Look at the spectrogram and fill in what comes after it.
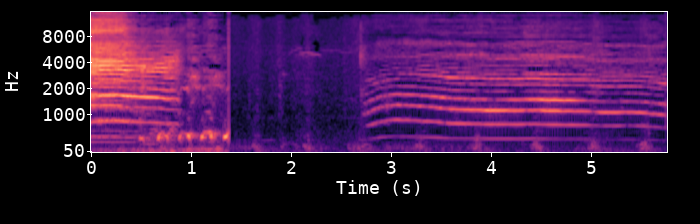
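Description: A brief loud bleat at the start, then a pause, then a cat's long, steady yowl. The yowl starts about three seconds in and falls slightly in pitch.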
